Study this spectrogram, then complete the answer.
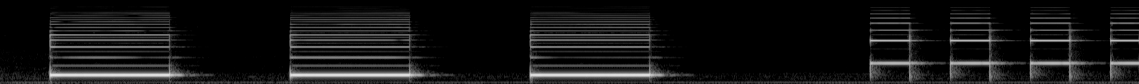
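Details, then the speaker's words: HP all-in-one computer at power-on: three long low beeps then four short higher beeps, repeating; caused by a power adapter too weak for the computer. "hey guys today i want to show you on how to fix a problem with a hp all-in-one the three beeps followed by a four short beeps"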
